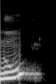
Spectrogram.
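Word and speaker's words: nous: say who so in new and Wu both the S is silent it's Lu and it's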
